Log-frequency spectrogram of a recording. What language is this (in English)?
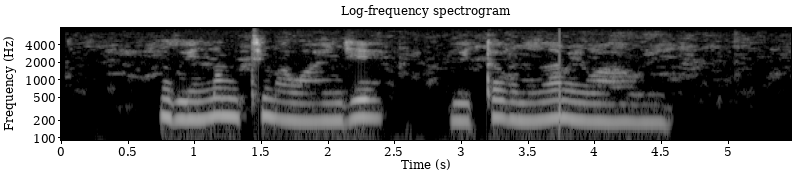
Kinyarwanda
